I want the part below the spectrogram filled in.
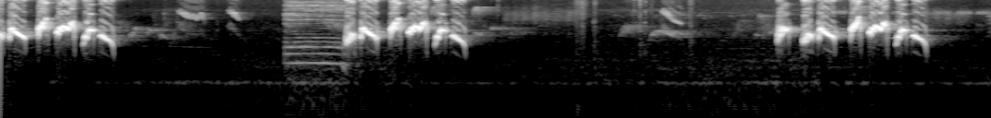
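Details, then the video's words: Dueling song of a red-whiskered bulbul kept as a lure bird: three bursts of quick, looping whistled phrases, with a brief buzzy harmonic note between the first two bursts. "chào mào hót đấu"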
